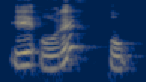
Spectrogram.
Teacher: अर्ध संवृत स्वर में उसकी ऊंचाई संवृत स्वर से थोड़ी कम होती है, आधी होती है, अर्ध यानी आधी।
